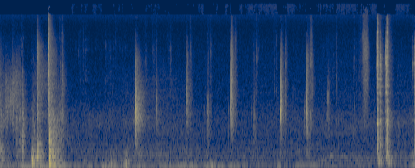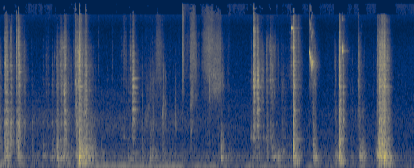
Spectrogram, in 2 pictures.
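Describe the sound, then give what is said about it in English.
A letter with a hand-drawn flower is pushed into a mailbox: an irregular run of hollow thunks, sharp clicks and metallic clacks, some louder than others, with faint rustling between them and no talking. “Now putting in this in the mailbox.”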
